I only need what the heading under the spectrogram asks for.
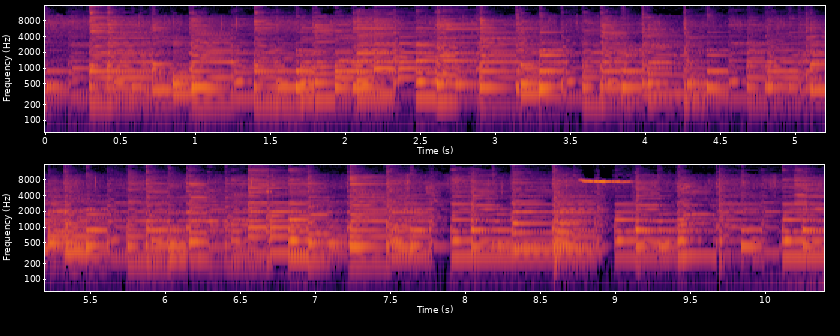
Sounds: music

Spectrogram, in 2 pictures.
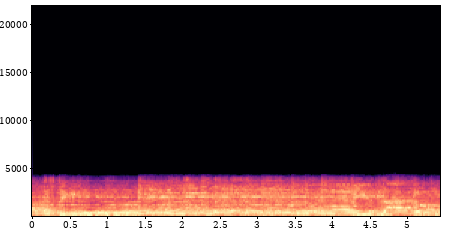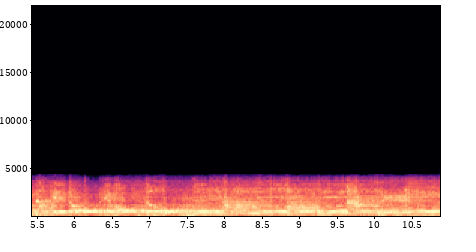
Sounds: music

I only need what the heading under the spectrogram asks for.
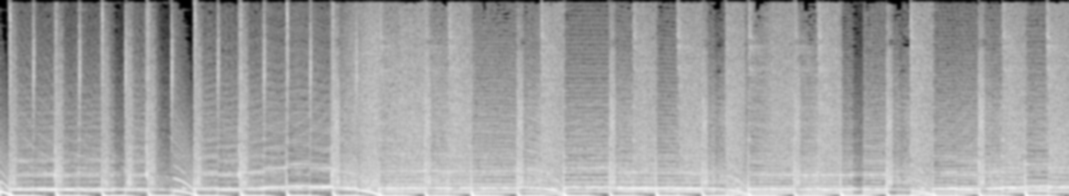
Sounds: house music, music

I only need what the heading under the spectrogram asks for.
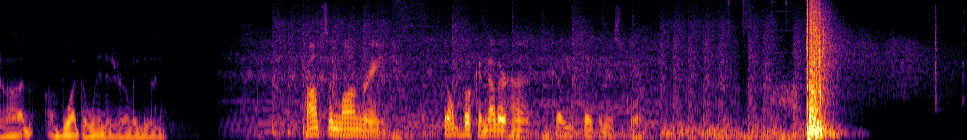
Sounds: music, speech

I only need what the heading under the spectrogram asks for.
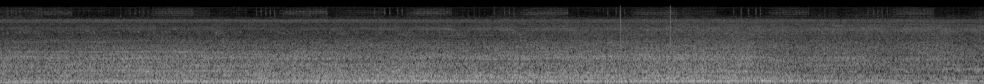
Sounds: speedboat, vehicle

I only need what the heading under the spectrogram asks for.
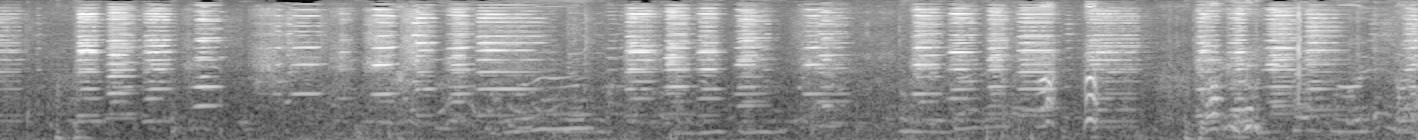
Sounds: playing harmonica

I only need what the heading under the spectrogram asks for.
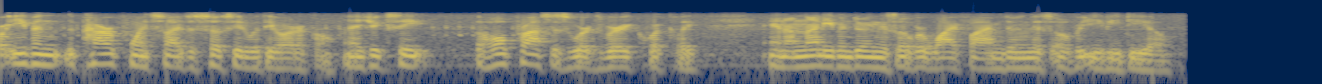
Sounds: speech

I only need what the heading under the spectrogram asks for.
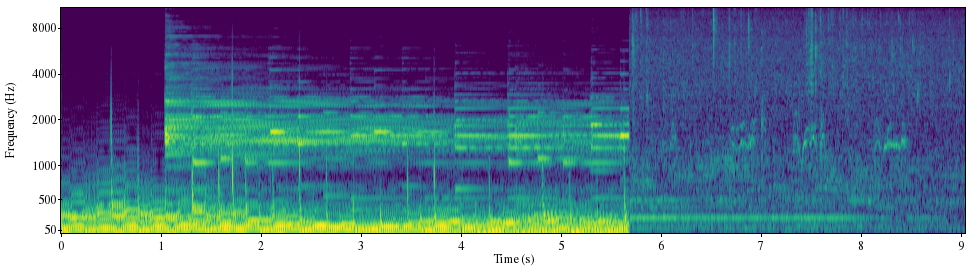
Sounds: music, duck, animal

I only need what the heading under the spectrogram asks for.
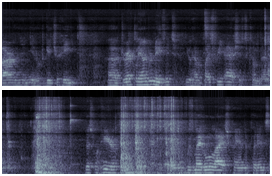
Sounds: speech

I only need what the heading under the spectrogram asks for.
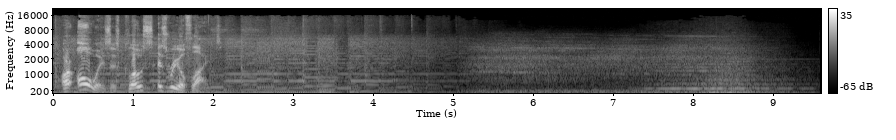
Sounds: music, speech

